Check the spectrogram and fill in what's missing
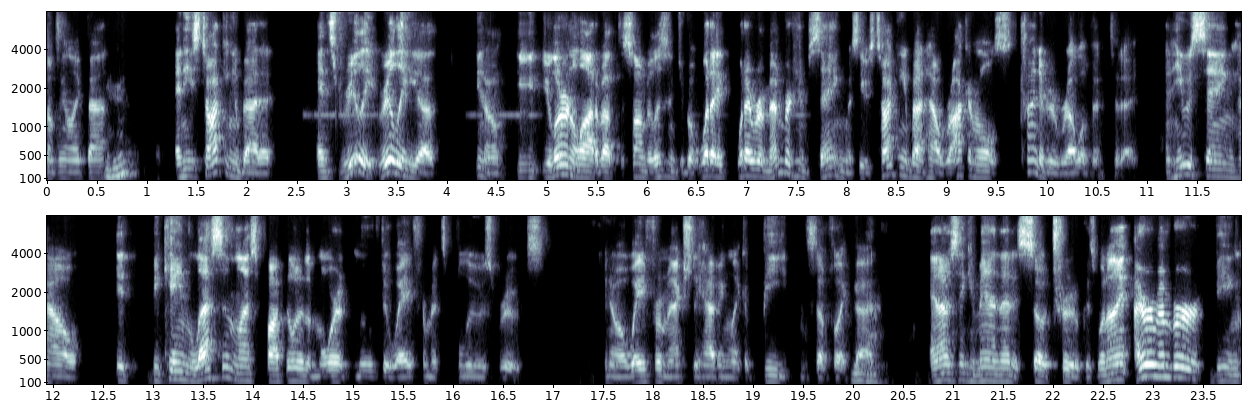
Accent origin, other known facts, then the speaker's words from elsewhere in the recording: Northern Virginia, United States; Northern Virginia where I grew up.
